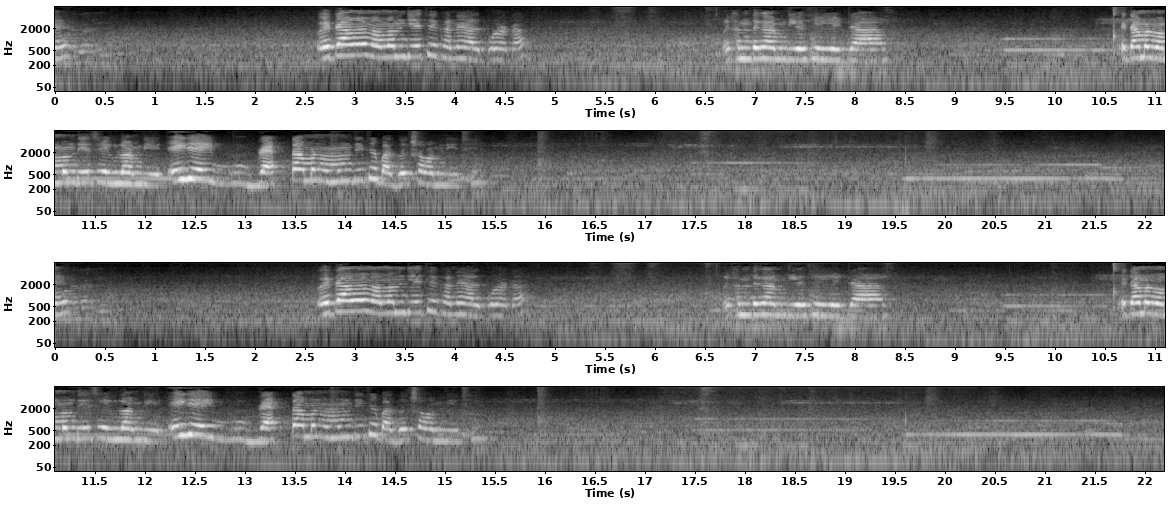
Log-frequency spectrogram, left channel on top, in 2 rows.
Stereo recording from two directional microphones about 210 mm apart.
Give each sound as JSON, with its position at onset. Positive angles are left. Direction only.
{"t": 2.6, "sound": "a woman's voice", "side_deg": 5}
{"t": 6.7, "sound": "a woman's voice", "side_deg": 15}
{"t": 10.5, "sound": "a woman's voice", "side_deg": 15}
